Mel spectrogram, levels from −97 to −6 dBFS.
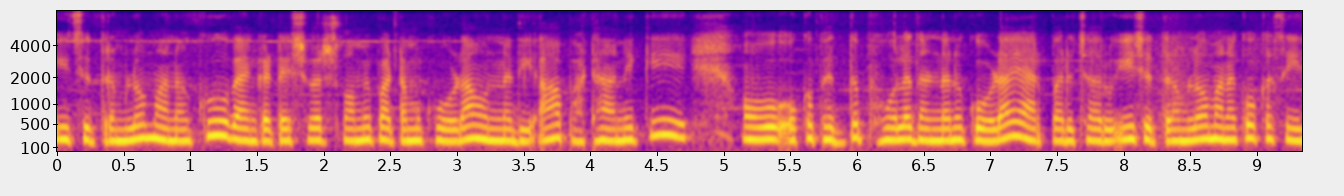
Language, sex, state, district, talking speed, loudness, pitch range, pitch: Telugu, female, Andhra Pradesh, Chittoor, 140 wpm, -14 LUFS, 205-230 Hz, 215 Hz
